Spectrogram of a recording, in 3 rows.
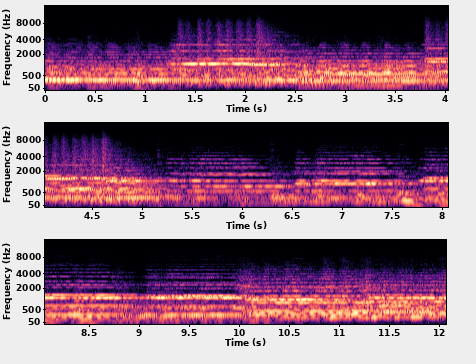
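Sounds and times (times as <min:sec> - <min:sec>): orchestra playing held chords: 0:00.0 - 0:12.0.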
